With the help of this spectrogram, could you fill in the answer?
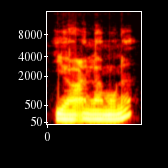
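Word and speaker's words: يعلمون: Dan kalimat ya'lamuna, bila dihentikan membacanya maka harus dibaca ya'lamun panjang 3 alif atau sama dengan 6 harkat karena kedudukannya berubah menjadi mad arid lisukun.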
